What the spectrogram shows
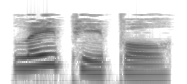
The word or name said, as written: laypeople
